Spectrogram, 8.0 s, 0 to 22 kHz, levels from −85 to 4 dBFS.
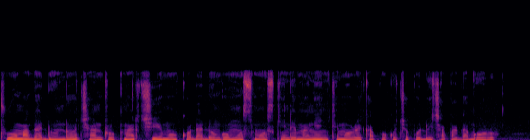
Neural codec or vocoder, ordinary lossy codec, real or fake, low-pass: none; none; real; 10.8 kHz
